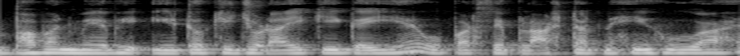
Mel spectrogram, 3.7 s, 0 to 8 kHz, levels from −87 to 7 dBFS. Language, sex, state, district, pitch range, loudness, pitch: Hindi, male, Himachal Pradesh, Shimla, 115-120 Hz, -19 LUFS, 120 Hz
